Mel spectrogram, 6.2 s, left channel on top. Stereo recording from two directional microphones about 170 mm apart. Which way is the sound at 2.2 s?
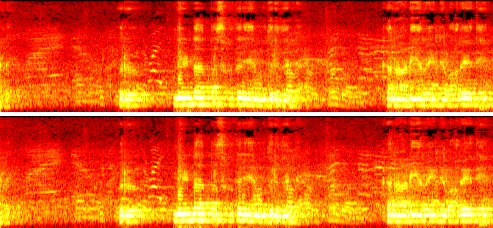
35° left (ahead or behind).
